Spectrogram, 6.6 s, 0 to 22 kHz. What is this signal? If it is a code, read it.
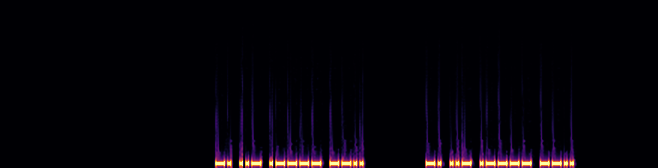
Morse code, heard as a keyed tone, about 40 wpm, 700 Hz. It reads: NU1Z NU1Z
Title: USA Call Signs - 4 Characters - Repeated 2x - 40wpm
